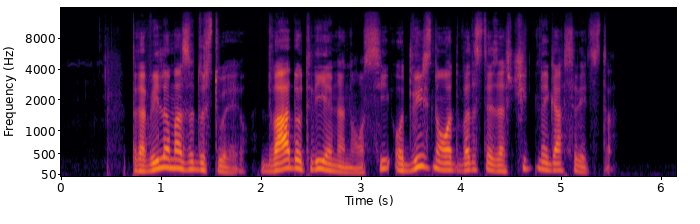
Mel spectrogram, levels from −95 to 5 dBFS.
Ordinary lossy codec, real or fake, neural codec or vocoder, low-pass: none; fake; codec, 44.1 kHz, 7.8 kbps, Pupu-Codec; 14.4 kHz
